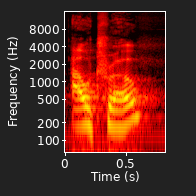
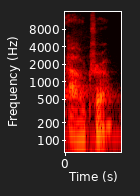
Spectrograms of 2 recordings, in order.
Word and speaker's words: Outro: Um, outro is how you say it. like intro but outro and uh honestly what we do is produce introductions.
